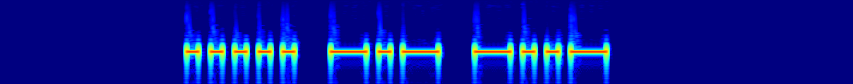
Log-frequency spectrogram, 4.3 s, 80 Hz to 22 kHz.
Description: Morse code, heard as a keyed tone, about 20 wpm, 700 Hz. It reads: 5KX
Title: Three Letter-Number Combinations - 20wpm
